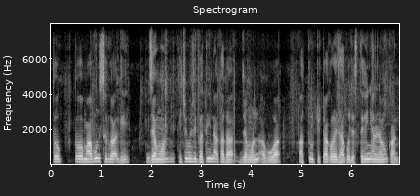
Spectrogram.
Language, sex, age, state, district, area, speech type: Santali, male, 18-30, West Bengal, Birbhum, rural, spontaneous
